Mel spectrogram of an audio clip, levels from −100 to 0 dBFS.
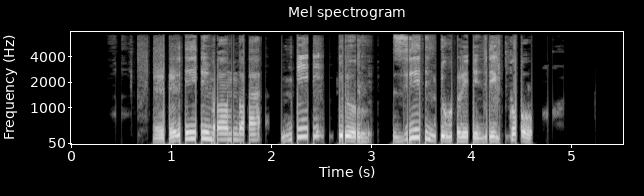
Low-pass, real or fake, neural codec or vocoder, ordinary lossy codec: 7.2 kHz; real; none; MP3, 64 kbps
